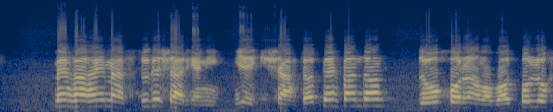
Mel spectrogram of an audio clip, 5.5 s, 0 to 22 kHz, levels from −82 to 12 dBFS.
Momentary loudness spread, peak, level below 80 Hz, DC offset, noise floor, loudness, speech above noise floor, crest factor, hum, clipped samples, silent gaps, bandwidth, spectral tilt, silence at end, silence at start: 5 LU; 0 dBFS; -60 dBFS; under 0.1%; -49 dBFS; -15 LUFS; 33 dB; 16 dB; none; under 0.1%; none; 14.5 kHz; -2 dB/octave; 0 s; 0.55 s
